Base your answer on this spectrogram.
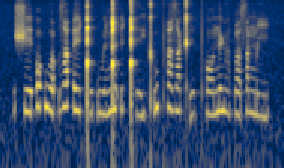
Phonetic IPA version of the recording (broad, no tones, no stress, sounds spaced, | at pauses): ʃ e ʔ ɔ ʔ w o ʔ zˤ e ʔ e ǃ e̤ ʔ w ʏ ŋ͡ǃ ɪ ʔ ɪ ǃʰ e̤ j kʼ u pʰ i zˤ e kʼ e̤ pʰ ɔ n ɪ ɳ a̤ ɓ ʏ sˤ ɪ ŋ͡m i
